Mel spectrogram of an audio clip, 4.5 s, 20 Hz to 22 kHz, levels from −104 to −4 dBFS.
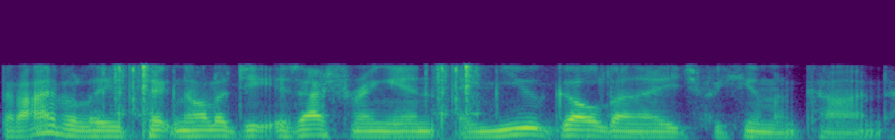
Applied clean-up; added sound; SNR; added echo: none; Camera; 9 dB; none.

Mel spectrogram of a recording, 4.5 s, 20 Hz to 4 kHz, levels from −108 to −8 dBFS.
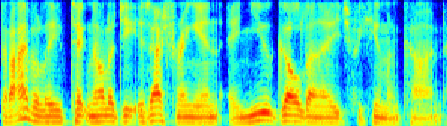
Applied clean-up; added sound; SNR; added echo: none; none; none; none.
